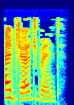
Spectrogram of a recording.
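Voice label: "adjudgement", British English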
